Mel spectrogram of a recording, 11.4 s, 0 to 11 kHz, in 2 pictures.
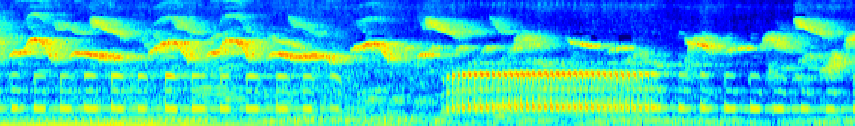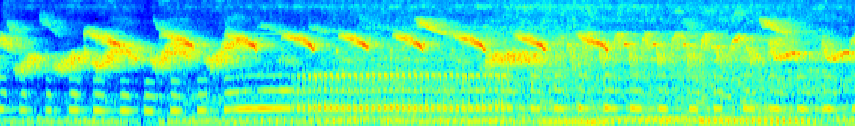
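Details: Moulting Chinese hwamei, October 2015, sings a long, varied stream of bright whistled phrases that slide up and down. A droning, many-layered hum swells and fades twice beneath the song.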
